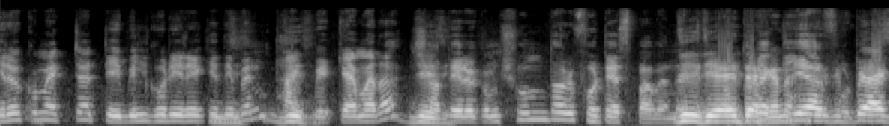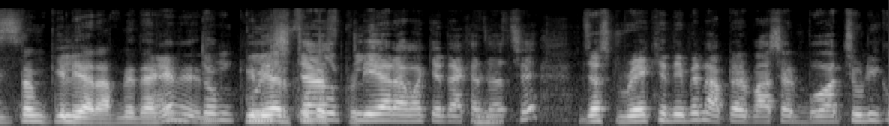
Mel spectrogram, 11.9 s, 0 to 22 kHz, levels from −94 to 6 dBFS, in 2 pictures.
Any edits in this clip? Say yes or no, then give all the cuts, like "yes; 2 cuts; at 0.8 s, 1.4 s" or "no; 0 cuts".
no; 0 cuts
